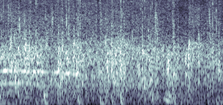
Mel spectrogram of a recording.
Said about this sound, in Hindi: तालियां बज जाएं प्रद्युत के लिए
